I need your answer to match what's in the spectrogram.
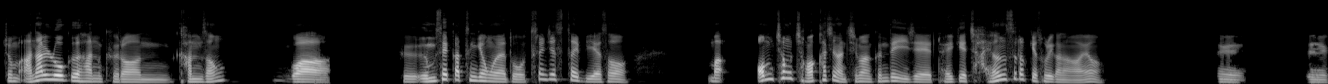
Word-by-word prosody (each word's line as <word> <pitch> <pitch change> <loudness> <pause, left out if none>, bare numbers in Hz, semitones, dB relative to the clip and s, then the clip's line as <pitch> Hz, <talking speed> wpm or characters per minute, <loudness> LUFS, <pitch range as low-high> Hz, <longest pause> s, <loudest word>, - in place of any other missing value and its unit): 좀 150 -2 -5
아날로그한 185 -10 +5
그런 115 -3 -3
감성과 125 - +1 0.7
그 125 -1 -4
음색 160 +12 +3
같은 200 -4 0
경우에도 130 -8 0
트랜지스터에 230 - -2
비해서 125 -4 -2 0.8
막 - - -1 0.3
엄청 260 +8 +3
정확하진 165 - 0
않지만 135 +2 -2
근데 150 +3 -2
이제 120 -3 -1
되게 125 +5 -1
자연스럽게 220 - -1
소리가 130 -5 -2
나와요. 105 +2 -4 1.2
예. 110 -3 -5 0.6
네. 110 -2 -6
135 Hz, 260 characters per minute, -22 LUFS, 120-185 Hz, 1.2 s, 아날로그한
